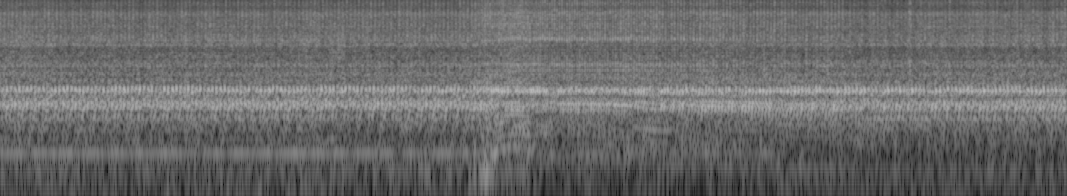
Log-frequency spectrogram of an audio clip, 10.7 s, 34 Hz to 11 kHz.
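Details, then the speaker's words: 2009 Honda Pilot 3.5 L V6 idling before repair: a fast, somewhat uneven ticking, knocking chatter about three to four times a second. Caused by a failing hydraulic timing belt tensioner, which was then replaced. "so if you do have any kind of chattering noise and you're wondering if you're a timing belt hydraulic tension is going out"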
